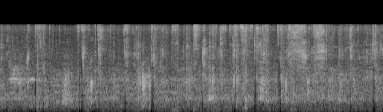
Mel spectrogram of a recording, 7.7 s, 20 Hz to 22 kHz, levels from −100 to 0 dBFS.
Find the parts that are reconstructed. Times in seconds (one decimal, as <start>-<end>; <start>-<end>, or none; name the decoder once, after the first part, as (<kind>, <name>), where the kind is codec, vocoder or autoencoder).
none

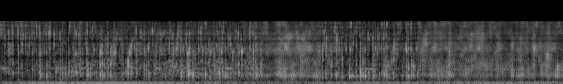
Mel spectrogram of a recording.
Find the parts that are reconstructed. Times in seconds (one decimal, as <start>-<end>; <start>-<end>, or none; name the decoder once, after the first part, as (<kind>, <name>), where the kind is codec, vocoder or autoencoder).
2.6-3.2 (vocoder, WaveNeXt); 4.2-5.6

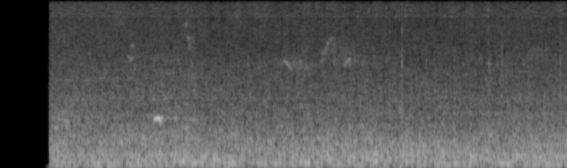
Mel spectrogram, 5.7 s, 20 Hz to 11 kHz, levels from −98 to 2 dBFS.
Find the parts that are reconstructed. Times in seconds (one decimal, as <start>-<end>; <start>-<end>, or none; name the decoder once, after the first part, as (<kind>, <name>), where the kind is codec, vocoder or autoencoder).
1.7-5.1 (vocoder, WaveNeXt)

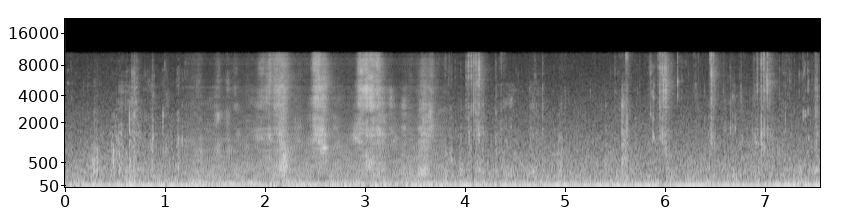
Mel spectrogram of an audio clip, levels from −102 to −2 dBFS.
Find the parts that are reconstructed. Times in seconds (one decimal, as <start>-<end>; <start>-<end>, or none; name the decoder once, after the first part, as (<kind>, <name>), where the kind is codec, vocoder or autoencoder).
1.2-3.8 (vocoder, WaveNeXt)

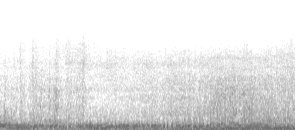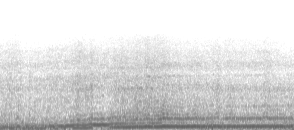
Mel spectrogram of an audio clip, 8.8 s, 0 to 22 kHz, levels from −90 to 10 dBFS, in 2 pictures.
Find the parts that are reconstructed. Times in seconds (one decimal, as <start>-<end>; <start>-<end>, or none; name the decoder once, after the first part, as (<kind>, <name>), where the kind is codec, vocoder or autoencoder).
0.0-6.1 (vocoder, WaveNeXt)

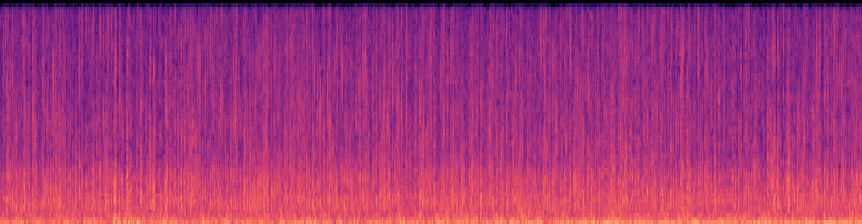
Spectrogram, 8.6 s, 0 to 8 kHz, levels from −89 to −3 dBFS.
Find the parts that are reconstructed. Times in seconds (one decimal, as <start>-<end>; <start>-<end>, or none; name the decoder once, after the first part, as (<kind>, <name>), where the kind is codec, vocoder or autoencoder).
1.1-1.7 (vocoder, WaveNeXt); 7.3-8.0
